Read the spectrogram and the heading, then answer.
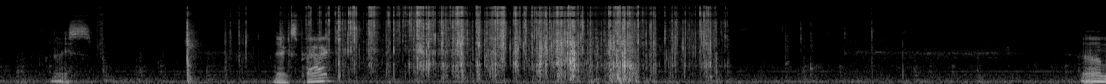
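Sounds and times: foil wrapper tearing and crinkling: 0:02.3 - 0:07.3.

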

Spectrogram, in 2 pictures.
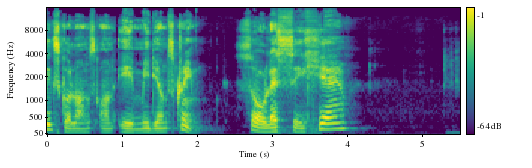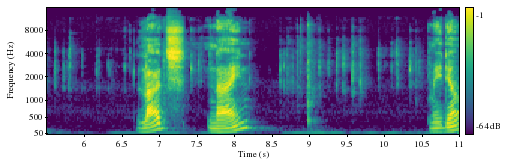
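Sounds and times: faint keyboard keystrokes: 0:05.3 - 0:07.7, 0:08.6 - 0:10.8.

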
